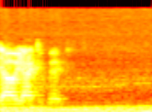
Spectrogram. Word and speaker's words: Yankovic: cuz look at weird y uh Yankovic we Yankovic that actually how you pronounce it yeah oh so no one actually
